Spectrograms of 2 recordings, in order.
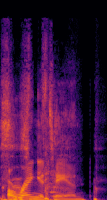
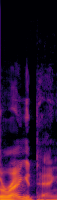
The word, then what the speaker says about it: orangutan: orang tan oring Tang orangan is how you spell it orangutan orang Tang you me up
